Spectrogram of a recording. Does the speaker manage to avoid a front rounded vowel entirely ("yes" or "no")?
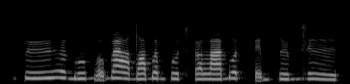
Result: yes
